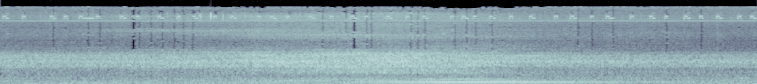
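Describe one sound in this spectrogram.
A passing truck rumbles close by and fades.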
